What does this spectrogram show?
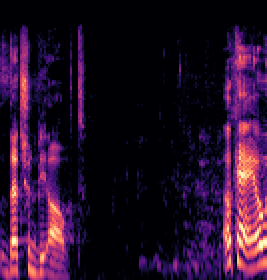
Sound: laughing

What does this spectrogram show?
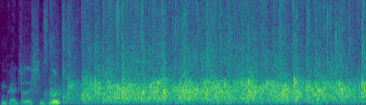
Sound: room applauds

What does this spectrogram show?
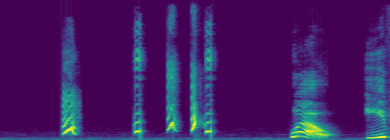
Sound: squeaks squeaks

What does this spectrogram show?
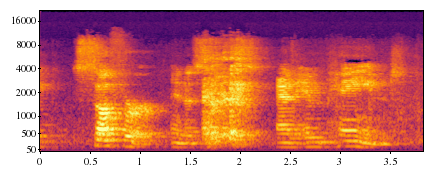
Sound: student cough

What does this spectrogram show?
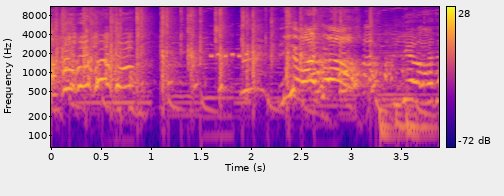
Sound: clapping

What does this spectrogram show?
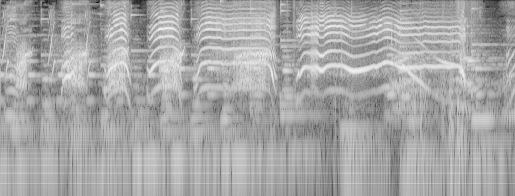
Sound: grunting; squawking; screaming

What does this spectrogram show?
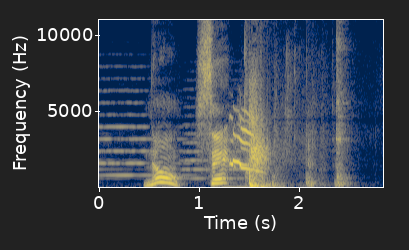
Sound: seagull cry

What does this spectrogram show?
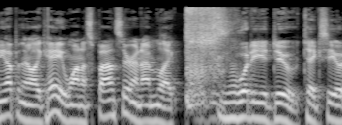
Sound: blows raspberry

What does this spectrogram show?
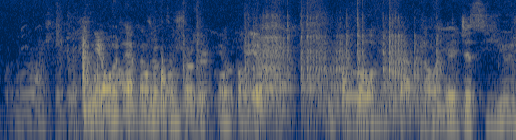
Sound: people speaking foreign language

